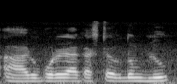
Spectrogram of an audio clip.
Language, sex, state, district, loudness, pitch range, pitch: Bengali, male, Tripura, West Tripura, -13 LUFS, 150-160 Hz, 155 Hz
